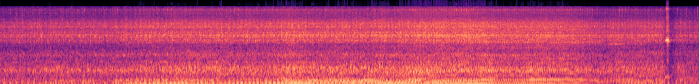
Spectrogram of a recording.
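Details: Honda Unicorn single-cylinder motorcycle after top-end work to cure excessive engine noise: settles into a steady, even idle with a light regular beat, no knocking or rattles; runs healthy.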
